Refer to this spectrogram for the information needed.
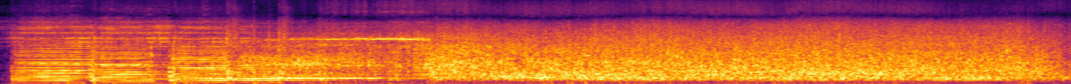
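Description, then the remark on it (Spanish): A high-end car speeds along a long, straight road, its engine racing loudly for about four seconds, then crashes into a stone wall, giving way abruptly to a dense, sustained roar of noise. No one speaks. “coche corría, corría, corría y ¡bumba! se estrellaba.”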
